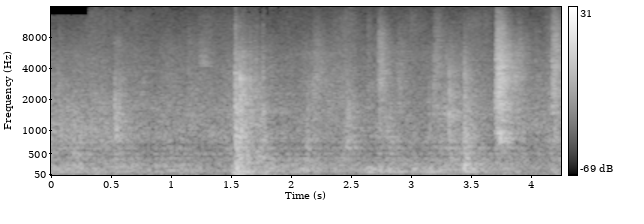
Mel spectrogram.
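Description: A back door opens into a sitting room, making faint clunks and knocks, one sharp one early and another near the end, over a quiet, hissy background.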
